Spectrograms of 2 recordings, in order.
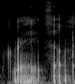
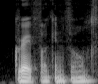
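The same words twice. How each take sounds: First: Whispered "Great film" under the breath; a soft whispered afterthought, "Great film". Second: Said in the usual way. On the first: Real, not acted. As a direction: breathe the words "Great film" as a private aside. Repeats praise, then whispers it.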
